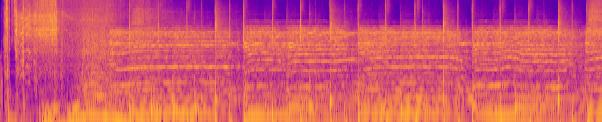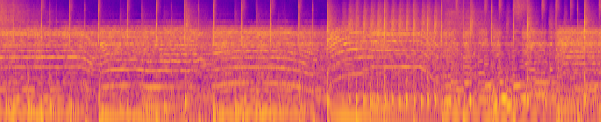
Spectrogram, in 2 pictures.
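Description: A car being driven: a loud, continuous engine and road drone with strong low harmonics fills the whole stretch, with a rising rumble at the very start.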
